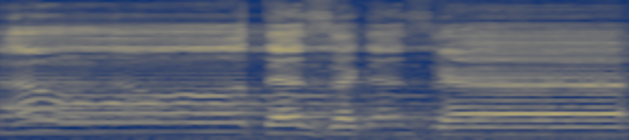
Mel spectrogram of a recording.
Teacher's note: نون ساکن کے بعد حروف اخفا کی تا گئی ہے تو یہاں پر اخفا کے ساتھ غنہ ہوگا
